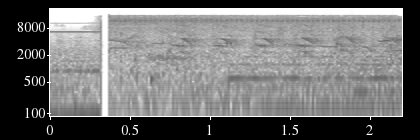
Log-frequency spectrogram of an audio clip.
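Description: A music sting stops abruptly about a third of a second in. Birds then chirp repeatedly for about a second over faint background music that slowly swells.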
